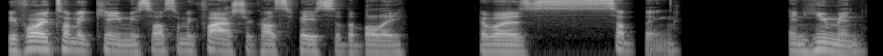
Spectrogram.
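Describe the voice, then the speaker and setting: A man's voice: lowish voice, steady tone, moderate pace, fairly bright tone. A man reading visual novel narration as a let's play host, with casual commentary and the odd stumble.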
